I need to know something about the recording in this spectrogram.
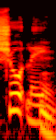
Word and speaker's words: shortly: 이런 sure 발음이 이제 미국인들은 T 발음 안 합니다. shortly 이렇게 읽고요. 이제 영국이나 호주 계통은 좀 사는 편인데 그래도 안 하는 걸로 갑시다.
